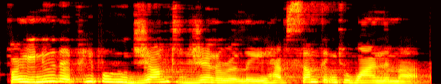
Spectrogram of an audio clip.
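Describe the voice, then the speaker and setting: A woman reads a children's storybook with a medium-pitched voice. Her delivery is scripted narration, told expressively as a storyteller would. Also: lively intonation, fast talker, a little mellow. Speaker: storybook reader.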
